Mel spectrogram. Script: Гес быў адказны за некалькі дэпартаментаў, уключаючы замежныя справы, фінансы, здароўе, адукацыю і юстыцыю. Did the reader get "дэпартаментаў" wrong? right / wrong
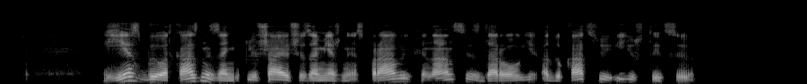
wrong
